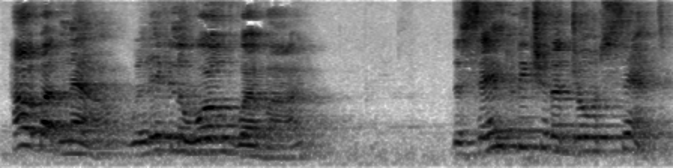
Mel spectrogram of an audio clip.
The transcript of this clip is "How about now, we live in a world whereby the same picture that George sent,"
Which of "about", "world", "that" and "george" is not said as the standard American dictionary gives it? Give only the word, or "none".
none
